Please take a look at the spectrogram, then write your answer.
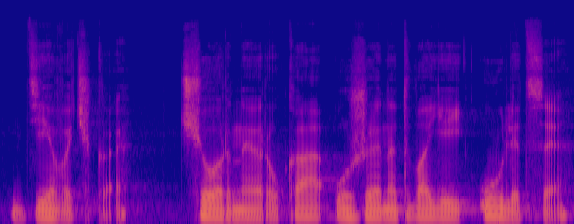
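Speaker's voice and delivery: low, slow menacing voice; creepy broadcast voice, drawn out; scary voice. Acted. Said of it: "страшный голос говорит".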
